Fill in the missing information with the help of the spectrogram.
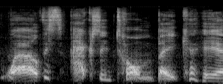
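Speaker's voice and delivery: high, excited retold awe in the queue; starstruck. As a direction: gasp it like a starstruck fan. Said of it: "I was like".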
